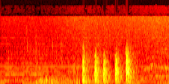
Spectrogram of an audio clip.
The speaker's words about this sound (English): Martin gives the signal, and they smash down the door.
